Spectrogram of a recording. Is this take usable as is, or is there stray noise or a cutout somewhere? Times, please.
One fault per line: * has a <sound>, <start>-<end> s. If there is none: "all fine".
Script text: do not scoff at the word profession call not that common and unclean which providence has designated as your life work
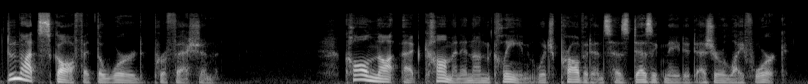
all fine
